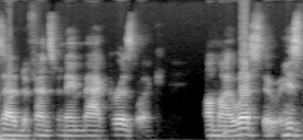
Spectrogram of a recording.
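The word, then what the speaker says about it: Grzelcyk: Um, like for example, last year the Penguins had a defenseman named Matt Grizzlick on my list, his name is spelled G R Z Y L E C.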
